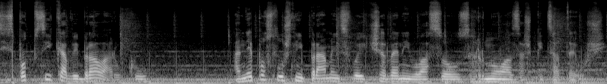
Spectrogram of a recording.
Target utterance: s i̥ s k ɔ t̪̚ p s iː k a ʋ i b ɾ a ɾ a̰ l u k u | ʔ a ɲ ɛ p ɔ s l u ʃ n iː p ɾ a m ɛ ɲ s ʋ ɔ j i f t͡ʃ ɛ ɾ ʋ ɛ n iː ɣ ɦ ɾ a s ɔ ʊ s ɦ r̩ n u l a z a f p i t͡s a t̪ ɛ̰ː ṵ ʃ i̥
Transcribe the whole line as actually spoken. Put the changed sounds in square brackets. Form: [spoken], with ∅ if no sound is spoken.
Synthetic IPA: s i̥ s [p] ɔ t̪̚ p s iː k a ʋ i b ɾ a [l] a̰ [ɾ] u k u | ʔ a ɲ ɛ p ɔ s l u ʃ n iː p ɾ a m ɛ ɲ s ʋ ɔ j i [x] t͡ʃ ɛ ɾ ʋ ɛ n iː ɣ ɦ [l] a s ɔ ʊ [z] ɦ r̩ n u l a z a [ʃ] p i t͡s a t̪ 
